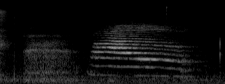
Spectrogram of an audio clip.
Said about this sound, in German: das ist übrigens Janni, das ist äh, unsere Katze. Und äh, er ist ein Kater und er miaut gerade ein bisschen rum.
